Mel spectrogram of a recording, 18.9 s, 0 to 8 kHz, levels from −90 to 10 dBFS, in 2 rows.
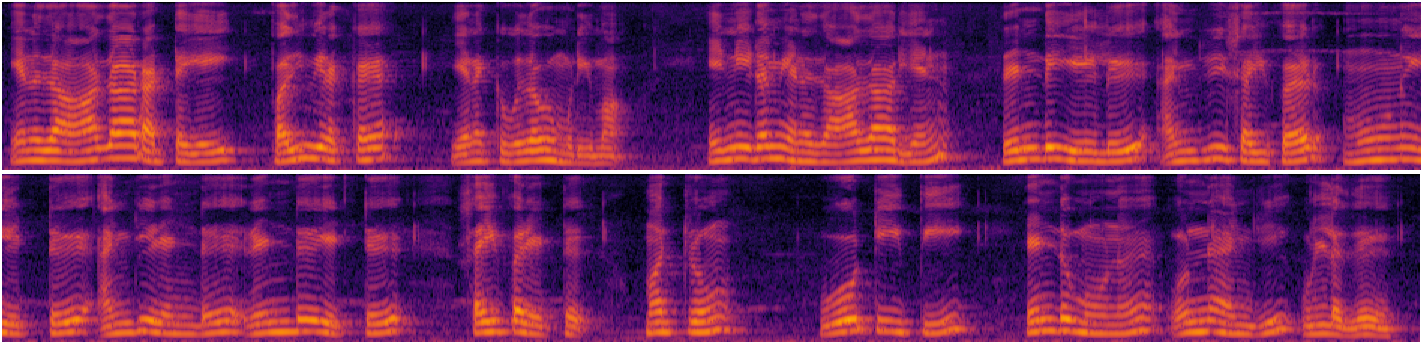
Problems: none marked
